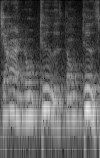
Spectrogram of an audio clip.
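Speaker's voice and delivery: mock imploring, begging, pleading voice. Retelling an older man begging another not to hurt someone: imitating someone pleading. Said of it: "pleading with them".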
